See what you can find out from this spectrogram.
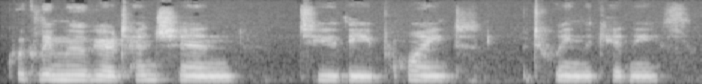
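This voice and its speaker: A woman guides a deep relaxation practice in a fairly low voice. Her delivery is very even, with little rise or fall. She speaks calmly and soothingly, leaving unhurried pauses between phrases. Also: lo-fi sound. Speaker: yoga nidra guide.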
